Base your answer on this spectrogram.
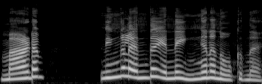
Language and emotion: Malayalam, disgusted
